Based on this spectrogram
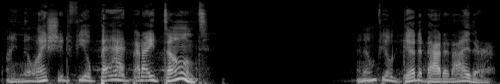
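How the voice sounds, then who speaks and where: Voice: mid-range voice, expressive, moderate pace, creaky, breathy edge, faint music behind, voice pushed up, exaggerated voice. A narrator voicing a brash young pegasus mare with a casual, plain-spoken, tomboyish manner. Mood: troubled.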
